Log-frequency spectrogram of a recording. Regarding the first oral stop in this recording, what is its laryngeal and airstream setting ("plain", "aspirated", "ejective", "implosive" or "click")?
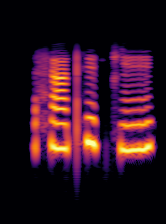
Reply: aspirated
